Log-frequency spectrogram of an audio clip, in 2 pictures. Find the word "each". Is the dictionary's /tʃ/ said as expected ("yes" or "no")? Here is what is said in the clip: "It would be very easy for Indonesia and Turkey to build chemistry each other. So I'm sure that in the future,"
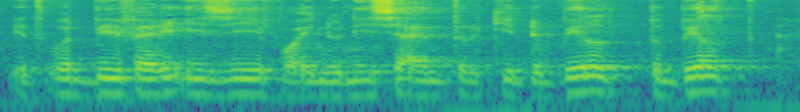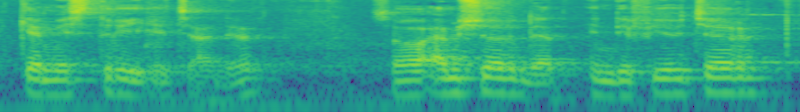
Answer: yes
